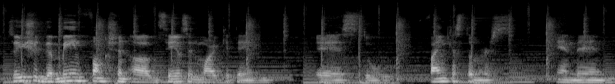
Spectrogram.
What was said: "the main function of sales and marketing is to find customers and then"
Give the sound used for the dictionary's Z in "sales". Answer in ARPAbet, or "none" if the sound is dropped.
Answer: S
